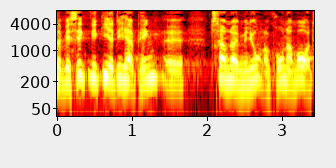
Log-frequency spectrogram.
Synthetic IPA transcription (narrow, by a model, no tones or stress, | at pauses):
ɒ̽ʋe̝se̝ɡ̥əʋiɡ̥ḭɐ̰d̥iheɐpʰeŋəø | t͡sʰʁɛ̰hunɐðˠmilio̝̰ːnɐkʰʁo̝ːnɐɒ̽mɒ̰ːð̩ˠ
